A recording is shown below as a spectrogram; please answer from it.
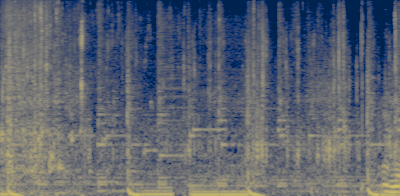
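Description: Water pouring and splashing out of a plastic coral shipping bag for about the first second, then plastic bag crinkling and clicking. Background music with a steady bass line plays under it.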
